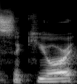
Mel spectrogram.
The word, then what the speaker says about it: Sekur: way well fortunately yes there is secure which is spelled s-e-k-u-r offers secure instant messaging and email hosted in Switzerland without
